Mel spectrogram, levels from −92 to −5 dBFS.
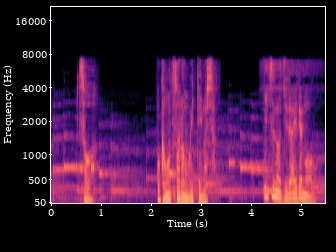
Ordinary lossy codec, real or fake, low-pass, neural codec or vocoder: MP3, 32 kbps; fake; 7.2 kHz; codec, 16 kHz, 16 kbps, FreqCodec, smaller model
